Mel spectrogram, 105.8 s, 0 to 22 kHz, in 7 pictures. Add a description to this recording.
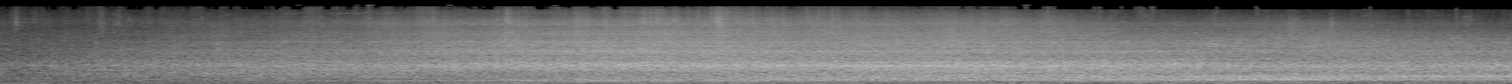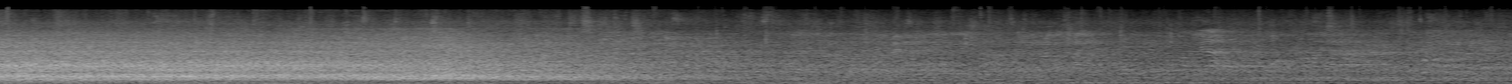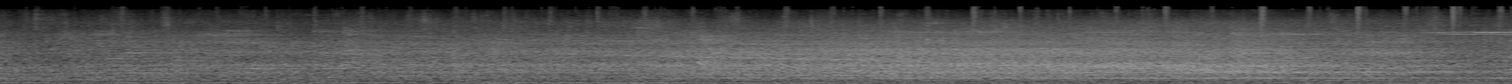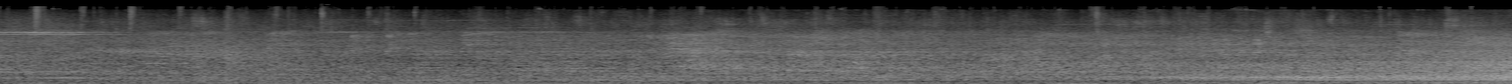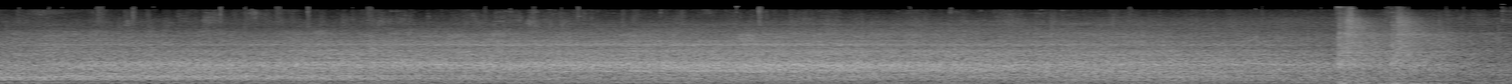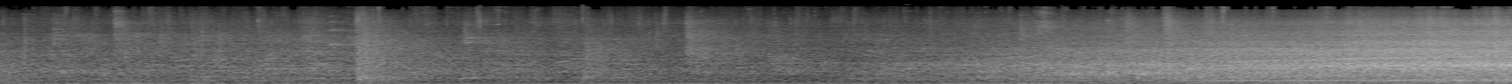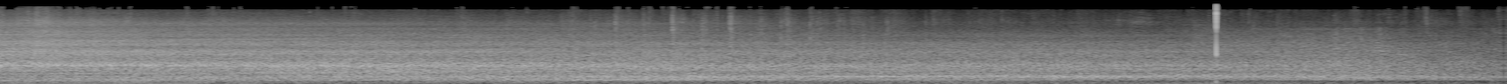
A couples of trains passing through this underground railway station in Budapest. I was walking through here and the natural reverb of the place was so nice that i decided to take a few minutes and record it. Recorded with a Zoom H6 XY mic.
